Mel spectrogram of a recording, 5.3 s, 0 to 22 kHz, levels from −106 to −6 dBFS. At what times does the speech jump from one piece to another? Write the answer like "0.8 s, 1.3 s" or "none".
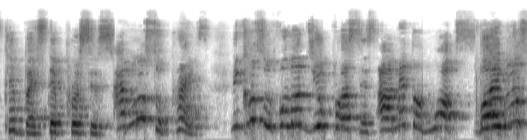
1.1 s, 4.3 s

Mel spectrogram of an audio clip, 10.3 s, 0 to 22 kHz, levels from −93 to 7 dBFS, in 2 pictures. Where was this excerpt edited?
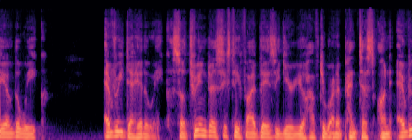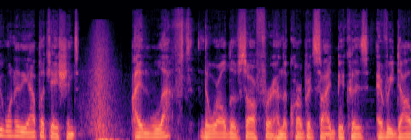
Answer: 6.7 s

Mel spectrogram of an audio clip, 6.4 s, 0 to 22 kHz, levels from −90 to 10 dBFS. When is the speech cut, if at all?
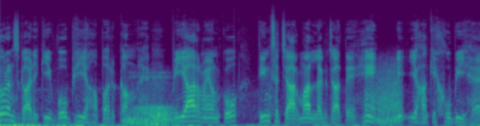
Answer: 2.1 s, 5.3 s

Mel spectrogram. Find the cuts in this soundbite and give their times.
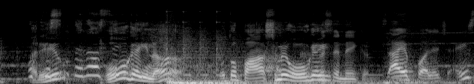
3.8 s

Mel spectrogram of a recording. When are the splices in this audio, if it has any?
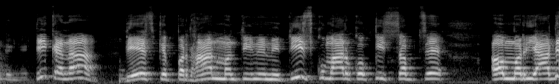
1.2 s

